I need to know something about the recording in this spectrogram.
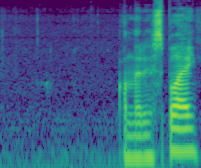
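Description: A dial clicks as a hand turns it.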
